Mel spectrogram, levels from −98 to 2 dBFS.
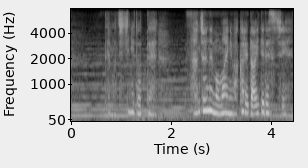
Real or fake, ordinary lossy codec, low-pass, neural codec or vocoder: real; none; 7.2 kHz; none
